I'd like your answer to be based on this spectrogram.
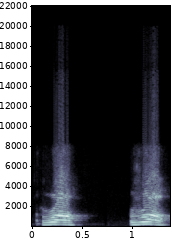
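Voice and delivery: रॉ said slow, thick and heavy. Shown as a demonstration. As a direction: draw out a heavy रॉ. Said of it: "heavy है".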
